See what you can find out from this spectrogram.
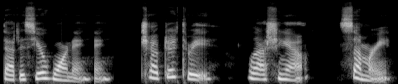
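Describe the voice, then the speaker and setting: A woman's voice: fairly high pitch, lively intonation, moderate pace, dry recording. A woman reading fan fiction aloud as scripted audiobook narration. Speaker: podfic reader.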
